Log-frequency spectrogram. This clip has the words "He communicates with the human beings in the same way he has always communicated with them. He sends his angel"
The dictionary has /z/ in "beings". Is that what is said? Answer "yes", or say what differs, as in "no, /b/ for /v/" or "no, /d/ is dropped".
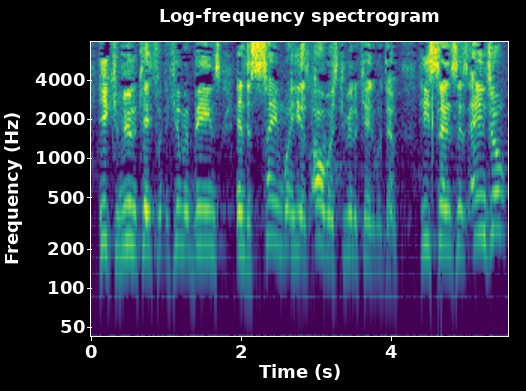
yes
